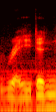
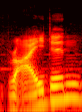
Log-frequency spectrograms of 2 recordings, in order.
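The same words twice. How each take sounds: First: The name is pronounced with English sounds. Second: The name is pronounced with Japanese sounds. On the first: The speaker calls it wrong. "how we English people would pronounce that word" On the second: The speaker calls it right. "But it's apparently Raiden because Rai is like like thunder"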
